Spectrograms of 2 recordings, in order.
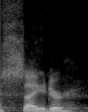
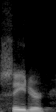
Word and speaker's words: seder: just said all right leaving the seder and that's how you pronounce it the hebrews pronounce it not cedar leaving the seder or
